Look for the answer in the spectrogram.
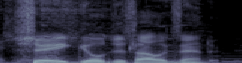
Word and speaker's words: Shai Gilgeous-Alexander: Shai Gilgeous-Alexander.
